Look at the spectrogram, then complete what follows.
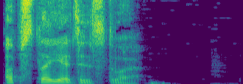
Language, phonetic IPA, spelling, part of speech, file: Russian, [ɐpstɐˈjætʲɪlʲstvə], обстоятельства, noun, Ru-обстоятельства.ogg
- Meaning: inflection of обстоя́тельство (obstojátelʹstvo): 1. genitive singular 2. nominative/accusative plural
